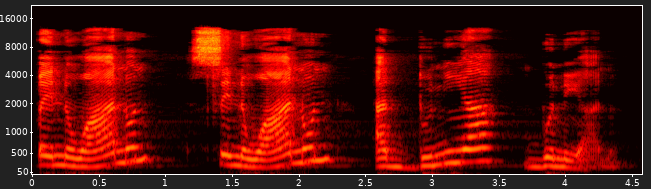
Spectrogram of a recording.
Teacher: تو یہاں پہ ادغام نہیں ہوتا بلکہ نون پہ صرف اظہار ہوتا ہے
